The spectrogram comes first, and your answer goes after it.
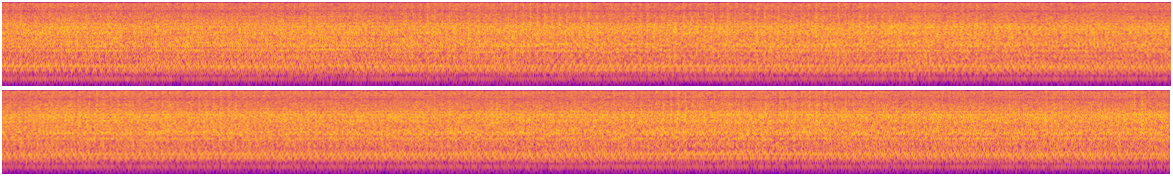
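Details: Toro Proline walk-behind mower, Kohler Command engine, sat unused April to November, first run after new carburetor and spark plug, blade missing: steady, even mid-pitched drone with no misses or knocks, running cleanly.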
